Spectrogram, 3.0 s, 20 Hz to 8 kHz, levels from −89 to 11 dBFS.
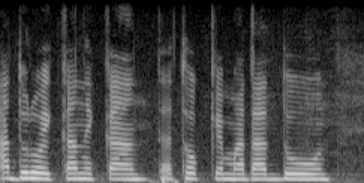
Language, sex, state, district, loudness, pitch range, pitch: Chakma, female, Tripura, Dhalai, -15 LUFS, 215-235 Hz, 225 Hz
